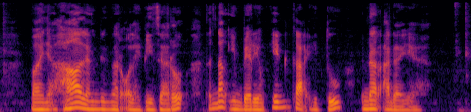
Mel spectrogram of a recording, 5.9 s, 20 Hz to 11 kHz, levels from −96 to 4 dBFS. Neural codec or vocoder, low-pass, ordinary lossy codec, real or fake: vocoder, 44.1 kHz, 128 mel bands, Pupu-Vocoder; 9.9 kHz; MP3, 96 kbps; fake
